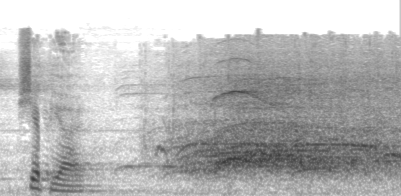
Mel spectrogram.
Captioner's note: applause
